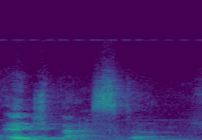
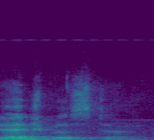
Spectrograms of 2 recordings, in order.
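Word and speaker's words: Edgbaston: he comes because he wants to call that edge bastard with a in this middle syllable well i must confess that i like most people call it edgboston weakening to earth and he didn't like that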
